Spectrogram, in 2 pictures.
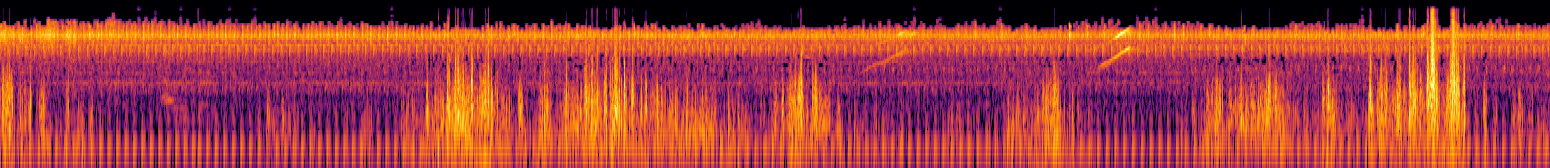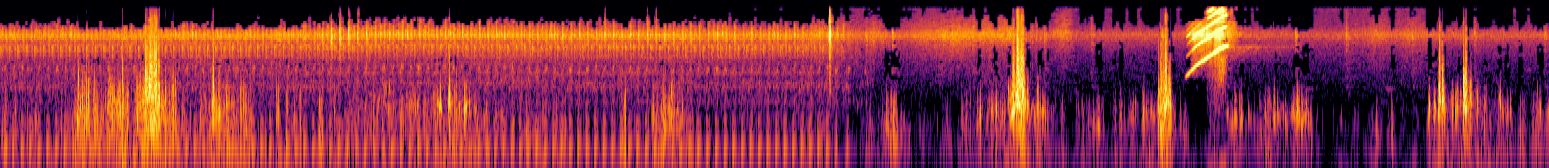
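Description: A quad bike (ATV) engine running steadily at idle, then cutting off about three-quarters of the way through. Irregular loud rushes of noise come and go over it, and a few short rising whistles sound, two of them near the end.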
